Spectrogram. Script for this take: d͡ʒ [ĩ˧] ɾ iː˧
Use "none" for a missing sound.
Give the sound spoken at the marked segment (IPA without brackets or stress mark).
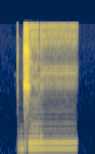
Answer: ĩ˧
